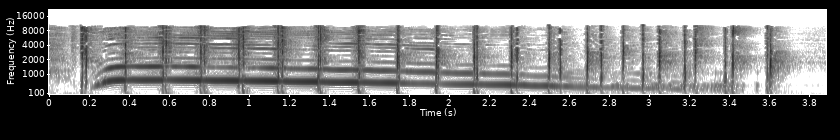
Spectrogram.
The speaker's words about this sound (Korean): 참여해 주신 분들에게는 2018년형 최신형 아주 신선한 갓 생산된 고급, 최고급 감사의 박수를 드립니다.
